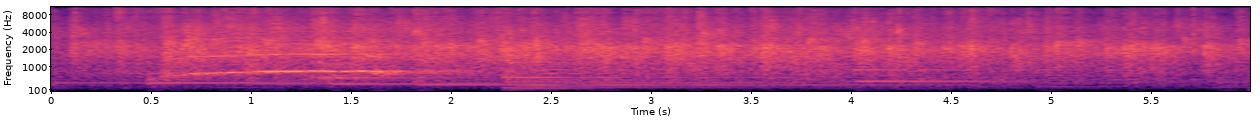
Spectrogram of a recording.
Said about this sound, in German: Kann ich mal einen Applaus für unseren Jesus hören?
